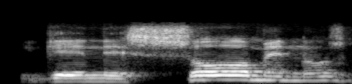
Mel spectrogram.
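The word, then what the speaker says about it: γενησόμενος: Ojo porque en el menos, mene, menon, en la terminación, el masculino y el neutro llevan el acento en la antepenúltima, genesómenos, genesómenon. En cambio, el femenino tiene el acento en la penúltima, es una paroxítona.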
